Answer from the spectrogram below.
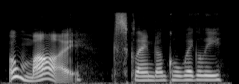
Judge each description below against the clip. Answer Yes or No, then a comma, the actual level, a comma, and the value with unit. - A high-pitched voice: Yes, high, 210 Hz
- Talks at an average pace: No, slow, 125 wpm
